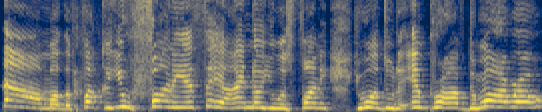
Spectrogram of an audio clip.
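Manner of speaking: very high-pitched, loud, aggressive yelling. Speaker retelling Spike complimenting them, imitating Spike yelling. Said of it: "Why you yelling at me like this?".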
